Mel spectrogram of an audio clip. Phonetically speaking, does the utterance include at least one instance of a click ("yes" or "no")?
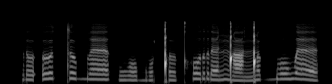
yes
